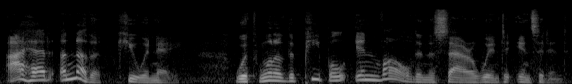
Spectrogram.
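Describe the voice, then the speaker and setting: Male lead, wry narrator-investigator, lively delivery, light hiss. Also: mid-range voice, normal speed, vocal fry. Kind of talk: radio drama narration and acting.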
